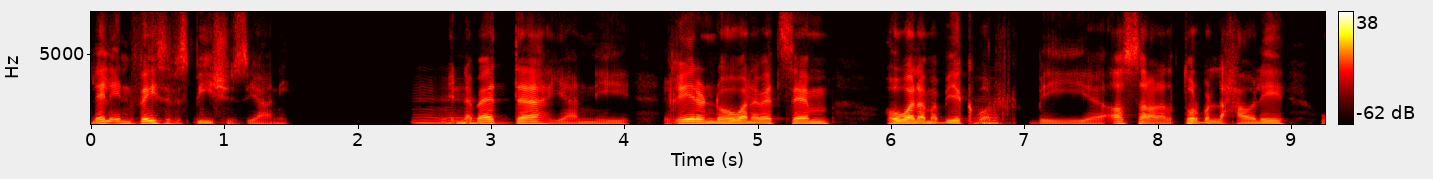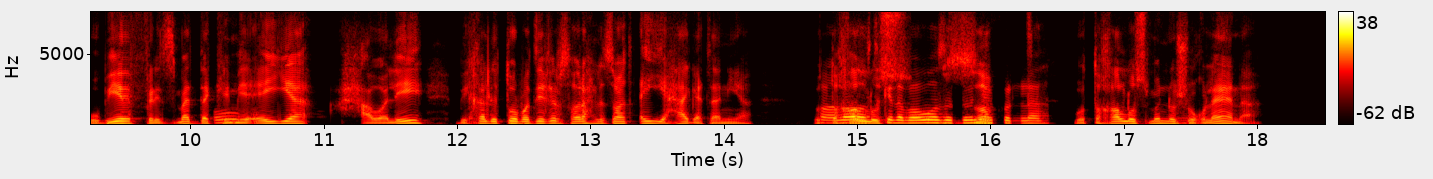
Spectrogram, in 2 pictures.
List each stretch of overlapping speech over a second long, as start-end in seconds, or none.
14.7-16.4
